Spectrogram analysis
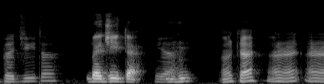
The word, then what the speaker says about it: Vegeta: It's like Vegeta.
